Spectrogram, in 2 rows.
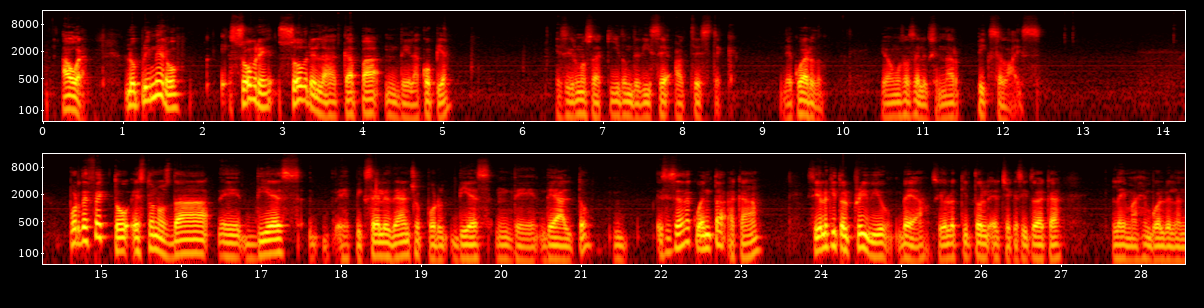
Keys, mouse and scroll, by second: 3.7 click, 12.8 click, 14.2-15.2 drag.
